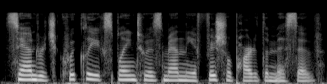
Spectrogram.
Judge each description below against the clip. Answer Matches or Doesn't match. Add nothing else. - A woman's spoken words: Matches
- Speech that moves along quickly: Matches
